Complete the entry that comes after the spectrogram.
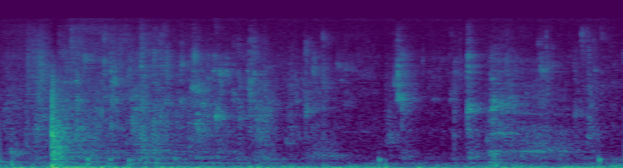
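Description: Liquid sloshes back and forth in shallow tanks rocked by hand, an uneven wash of splashing and lapping up close, with a sharp knock near the start and no voices.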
